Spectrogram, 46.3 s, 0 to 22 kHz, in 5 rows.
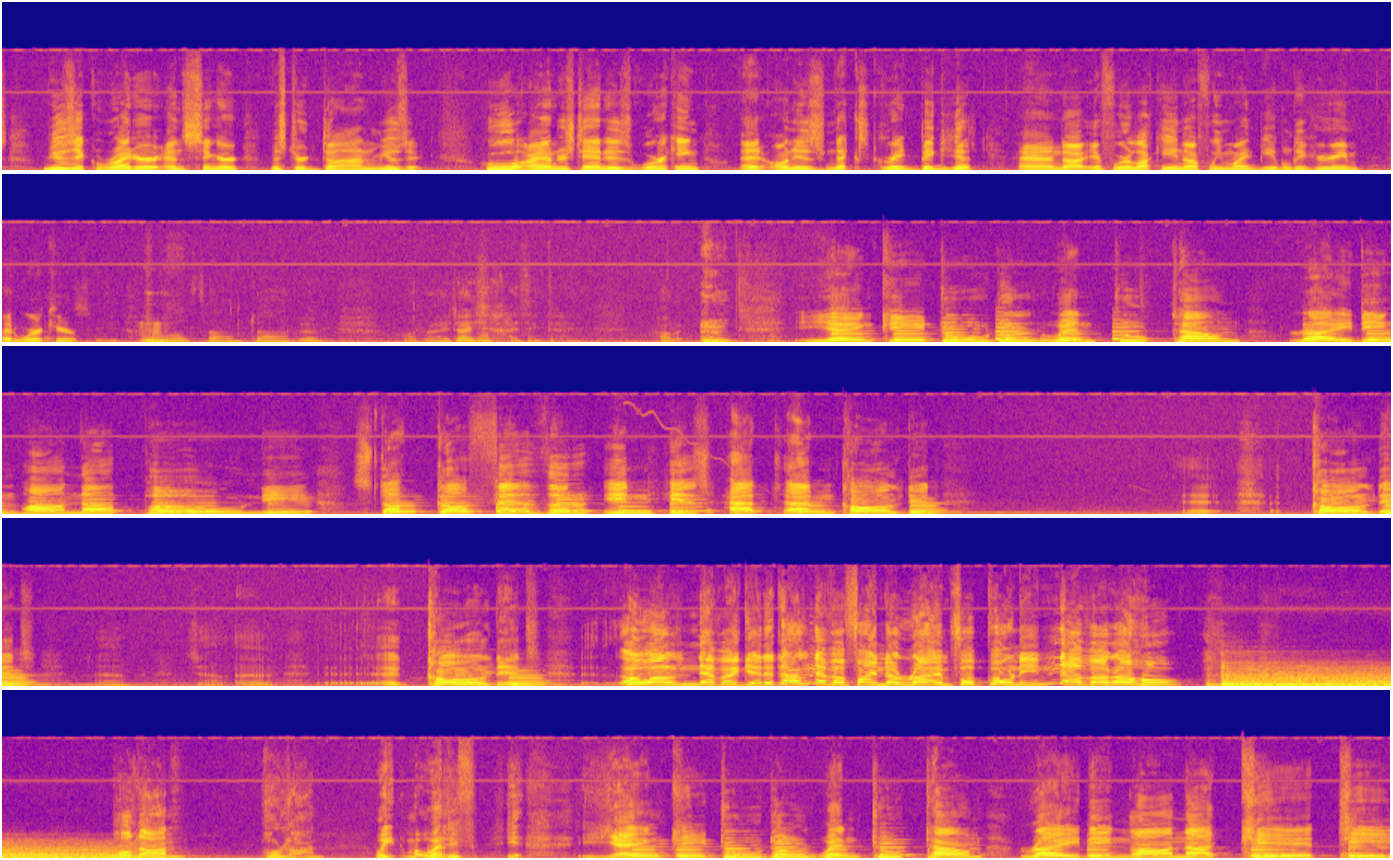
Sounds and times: Music: 14.8s - 25.4s, 27.7s - 28.5s, 30.7s - 31.6s, 35.8s - 38.4s, 41.2s - 46.2s.

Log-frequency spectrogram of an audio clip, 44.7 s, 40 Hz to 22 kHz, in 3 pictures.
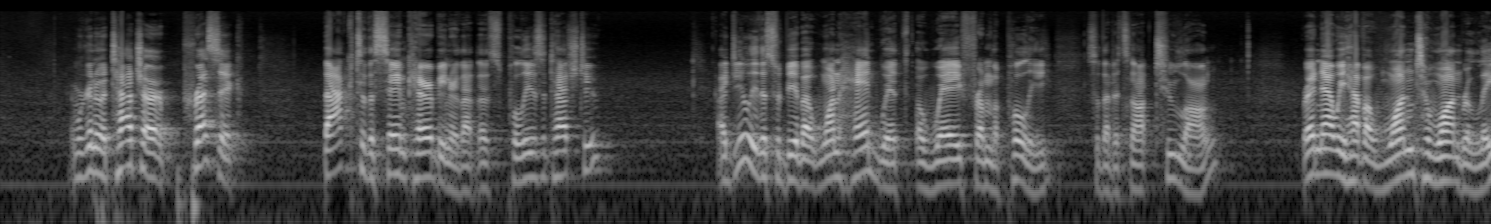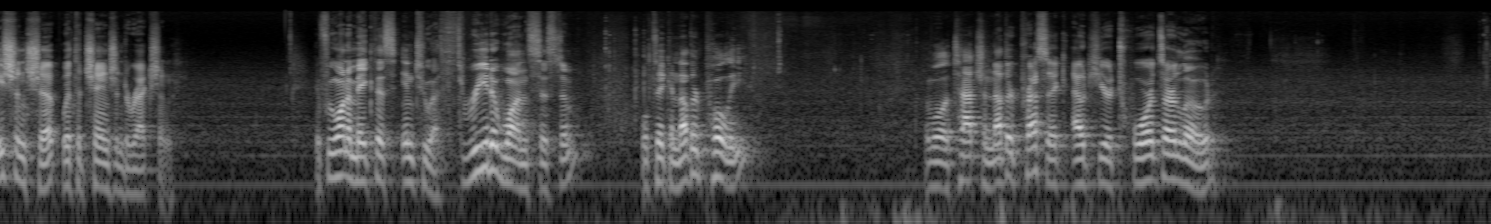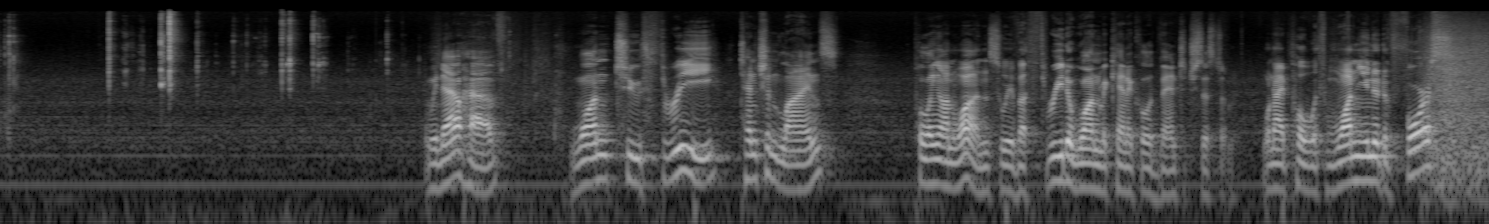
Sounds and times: Speech: 0.7s - 2.6s, 3.2s - 6.2s, 7.2s - 12.3s, 13.0s - 16.8s, 18.1s - 20.8s, 21.4s - 22.5s, 24.2s - 27.2s, 34.1s - 34.9s, 35.5s - 38.2s, 39.0s - 44.3s.

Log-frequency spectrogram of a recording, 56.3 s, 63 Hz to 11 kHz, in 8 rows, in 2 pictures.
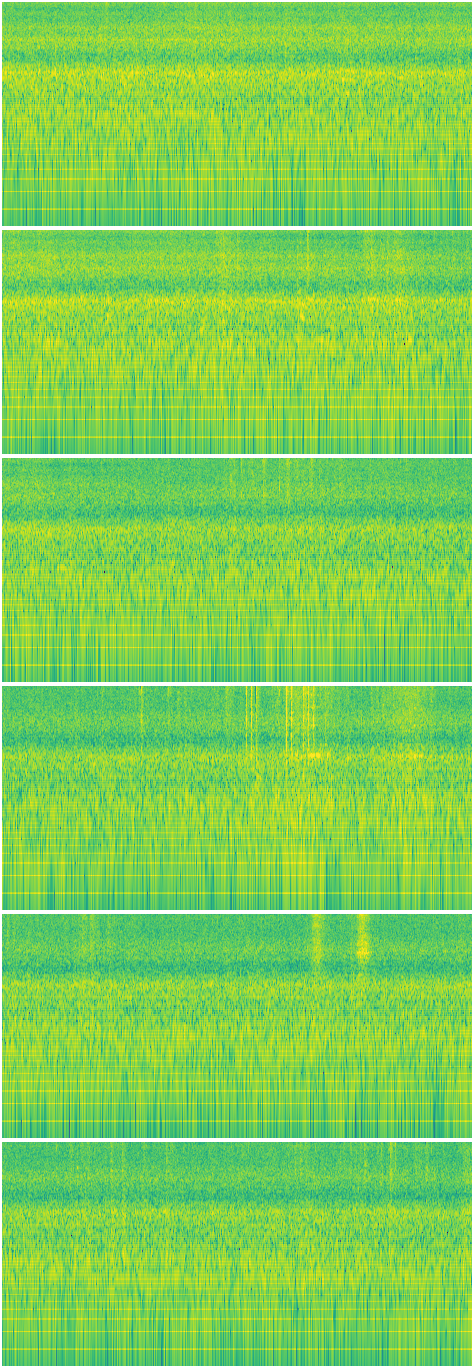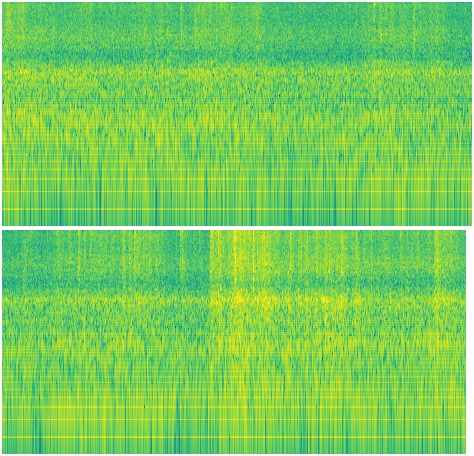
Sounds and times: Vehicle: 0.0s - 56.3s
Speech: 7.4s - 13.5s.

